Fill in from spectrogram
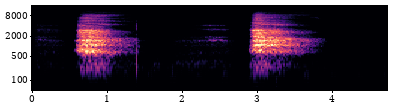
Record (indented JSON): {
  "exhalation_length": "4.7 s",
  "exhalation_amplitude": 7396,
  "exhalation_signal_mean_std_ratio": 0.41,
  "survey_phase": "beta (2021-08-13 to 2022-03-07)",
  "age": "65+",
  "gender": "Female",
  "wearing_mask": "No",
  "symptom_cough_any": true,
  "symptom_runny_or_blocked_nose": true,
  "symptom_sore_throat": true,
  "symptom_diarrhoea": true,
  "symptom_fatigue": true,
  "symptom_headache": true,
  "symptom_other": true,
  "symptom_onset": "5 days",
  "smoker_status": "Never smoked",
  "respiratory_condition_asthma": false,
  "respiratory_condition_other": false,
  "recruitment_source": "Test and Trace",
  "submission_delay": "2 days",
  "covid_test_result": "Positive",
  "covid_test_method": "RT-qPCR",
  "covid_ct_value": 14.2,
  "covid_ct_gene": "N gene"
}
